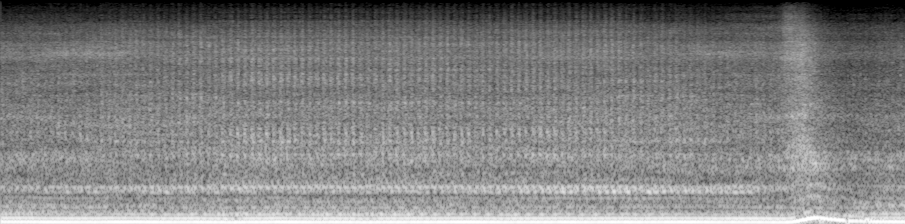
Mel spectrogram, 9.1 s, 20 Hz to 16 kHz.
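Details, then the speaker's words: Phoenix 29 boat engine, first start after upgrade (raw water pump, manifolds, risers, thermostat housing, hoses replaced; electric fuel pump changed back to mechanical), cooling water on: catches and settles into an even deep rumble, no knocks or misses; healthy. "Итак, первый запуск после апгрейда."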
